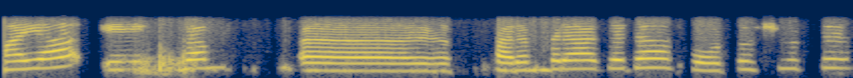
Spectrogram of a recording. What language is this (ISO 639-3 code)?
san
